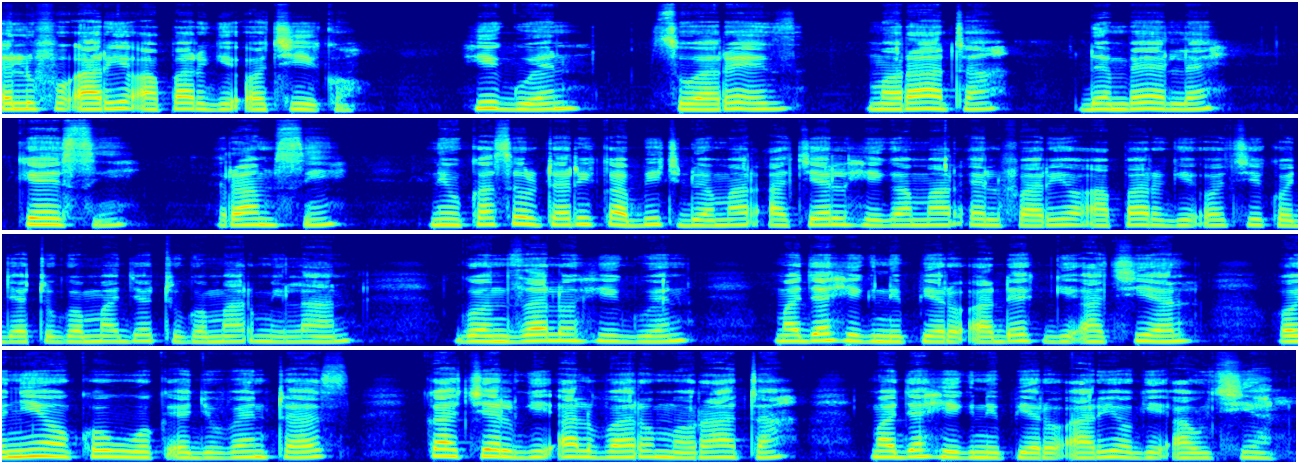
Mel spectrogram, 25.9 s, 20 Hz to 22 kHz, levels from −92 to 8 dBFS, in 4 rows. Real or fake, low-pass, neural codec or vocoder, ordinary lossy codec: real; none; none; none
